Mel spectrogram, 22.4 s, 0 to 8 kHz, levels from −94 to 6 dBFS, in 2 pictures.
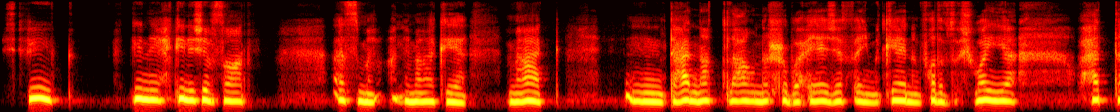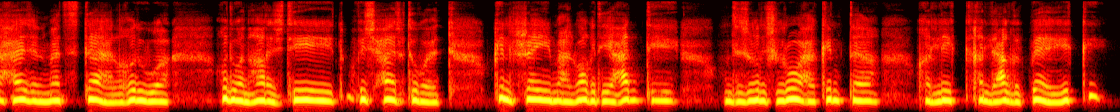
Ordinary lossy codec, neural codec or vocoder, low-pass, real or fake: none; none; none; real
